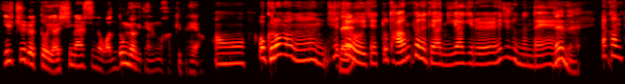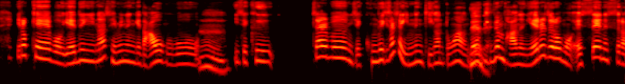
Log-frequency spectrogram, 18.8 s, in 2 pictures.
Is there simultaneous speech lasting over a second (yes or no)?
no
